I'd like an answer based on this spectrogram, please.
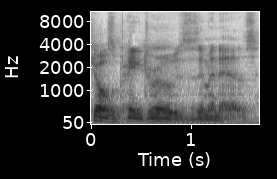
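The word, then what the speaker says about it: Pedro Ximénez: like I think it's it starts with a x but it's pronounced with Z Pedro zimz kills me every time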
